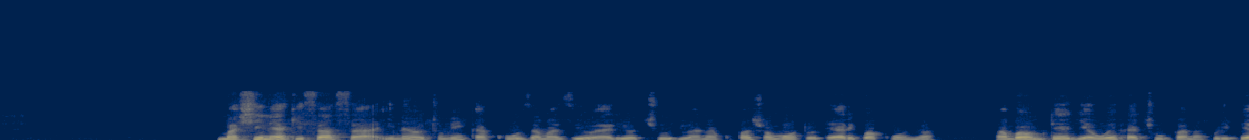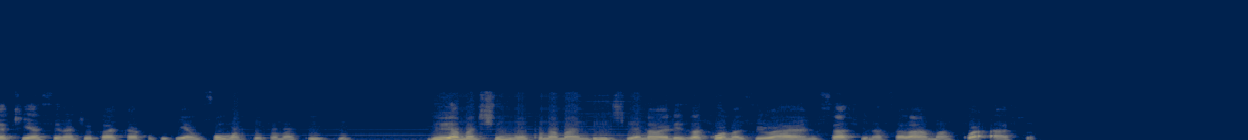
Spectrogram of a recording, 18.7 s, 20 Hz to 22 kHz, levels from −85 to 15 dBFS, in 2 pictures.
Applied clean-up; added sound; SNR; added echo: neural separator model SepFormer DNS4.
